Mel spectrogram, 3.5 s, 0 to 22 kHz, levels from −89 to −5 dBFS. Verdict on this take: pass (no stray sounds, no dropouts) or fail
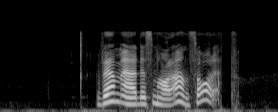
pass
